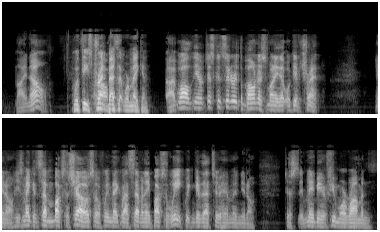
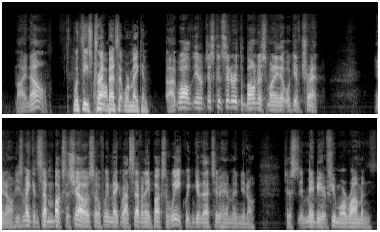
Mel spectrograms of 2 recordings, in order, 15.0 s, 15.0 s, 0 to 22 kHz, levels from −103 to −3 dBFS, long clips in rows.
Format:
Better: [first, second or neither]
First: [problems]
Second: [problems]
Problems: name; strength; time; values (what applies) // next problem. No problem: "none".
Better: second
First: garbled, watery; badly; nothing above 7.5 kHz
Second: garbled, watery; slightly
